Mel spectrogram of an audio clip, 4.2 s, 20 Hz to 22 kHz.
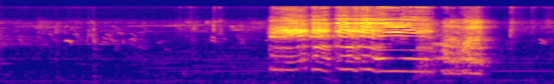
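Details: Three young male free-range village chickens, 60 days old, crowing for the first time on a small home farm in Parapat; a short, harmonic, slightly cracked crow lasting under two seconds, with faint background noise before it.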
